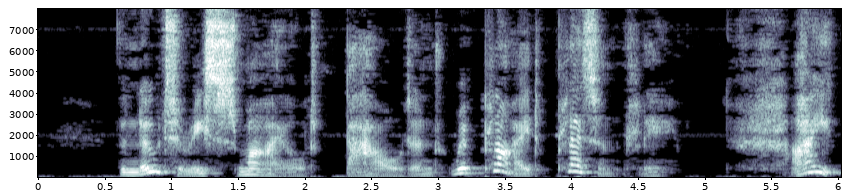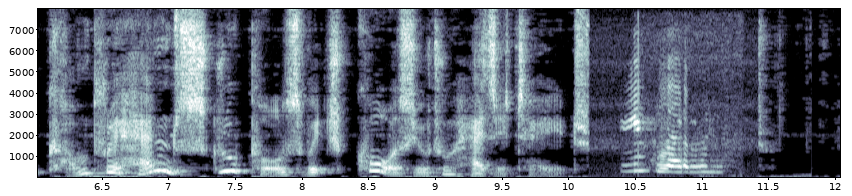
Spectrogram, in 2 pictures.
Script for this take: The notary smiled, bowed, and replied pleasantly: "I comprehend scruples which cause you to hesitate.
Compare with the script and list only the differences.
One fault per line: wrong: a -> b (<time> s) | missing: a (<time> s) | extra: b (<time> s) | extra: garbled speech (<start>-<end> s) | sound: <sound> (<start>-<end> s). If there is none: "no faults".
sound: laugh (10.4-11.3 s)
